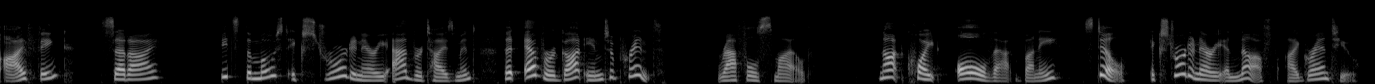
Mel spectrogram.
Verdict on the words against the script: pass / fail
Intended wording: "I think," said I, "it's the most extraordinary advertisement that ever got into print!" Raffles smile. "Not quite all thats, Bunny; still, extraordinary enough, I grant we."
fail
